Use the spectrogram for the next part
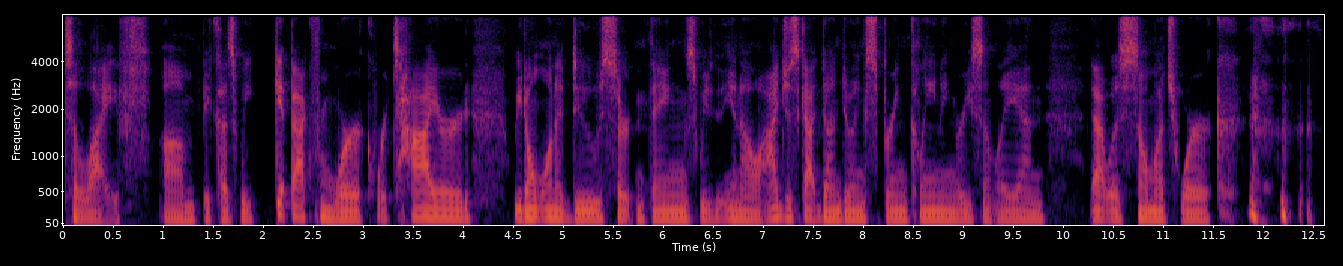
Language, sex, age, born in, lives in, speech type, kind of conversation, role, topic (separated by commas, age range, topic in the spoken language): English, male, 25-29, United States, United States, conversation, unstructured, none, Which skill do you admire in others and want to learn?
